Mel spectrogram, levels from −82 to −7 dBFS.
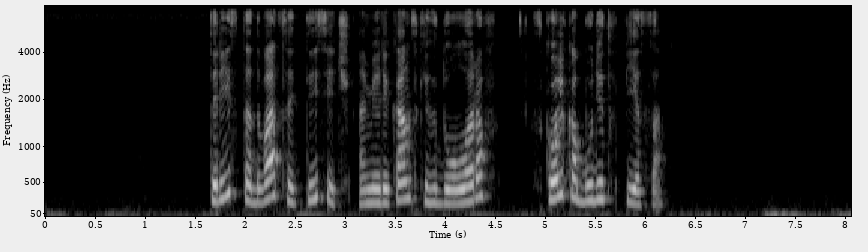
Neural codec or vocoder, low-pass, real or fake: none; 7.2 kHz; real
